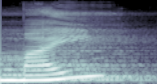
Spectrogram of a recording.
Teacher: cara bacanya bunyi nun masuk ke ya, wa may disertai bunyi dengung. Wa may ditahan dengungannya. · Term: idgham bi gunnah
